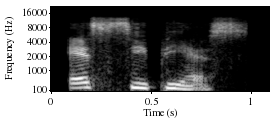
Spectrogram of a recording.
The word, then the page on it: SCPS: Indian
